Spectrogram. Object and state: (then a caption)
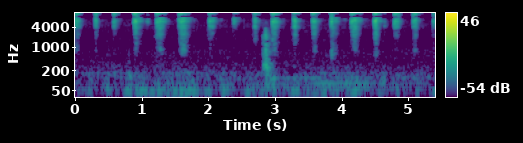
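Kinetic sand slab being sliced. A solid slab of kinetic sand resting on a palm is sliced and scored with a thin metal blade, producing a quick run of about eighteen short, crisp, bright crackles. The crackles sit over a faint low rumble, with one stronger, fuller cut near the middle.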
